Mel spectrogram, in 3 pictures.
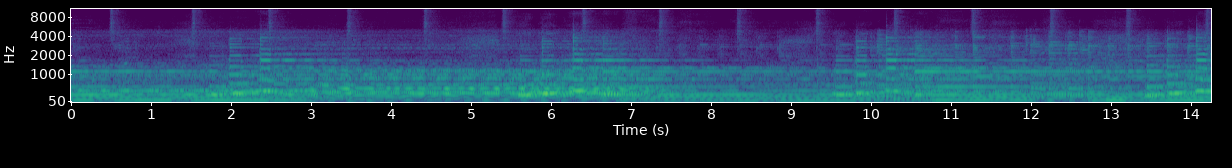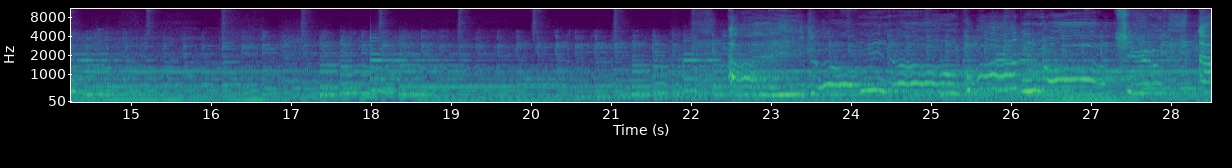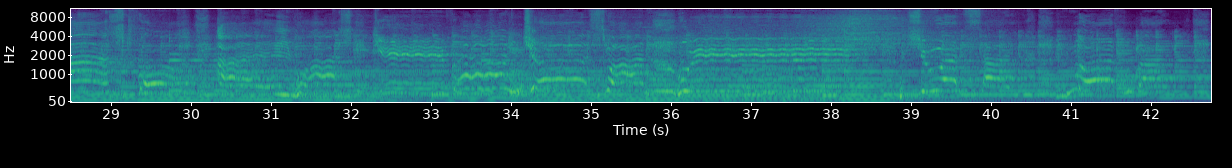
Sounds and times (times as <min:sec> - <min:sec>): Electronic music: 0:00.0 - 0:42.7.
